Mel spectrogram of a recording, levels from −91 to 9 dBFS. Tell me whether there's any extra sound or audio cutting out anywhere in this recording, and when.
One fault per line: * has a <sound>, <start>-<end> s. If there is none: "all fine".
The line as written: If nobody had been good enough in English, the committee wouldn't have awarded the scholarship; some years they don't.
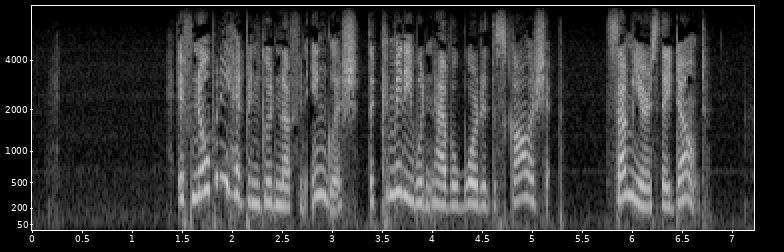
all fine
